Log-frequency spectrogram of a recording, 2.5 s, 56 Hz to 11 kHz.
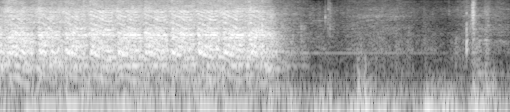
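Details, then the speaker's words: Ford truck from a graveyard revival (7.3 IDI diesel or 300 six), cranking on only one battery. Steady, even cranking for over a second without firing. No fuel is suspected, possibly a plugged fuel filter, though fuel pressure looks good. "is she not gonna start yeah there's no [ __ ] fuel getting tours"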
